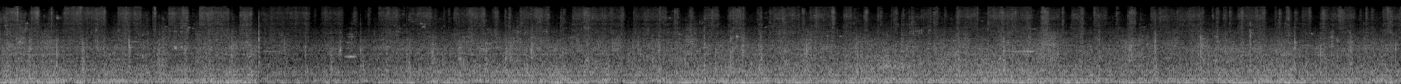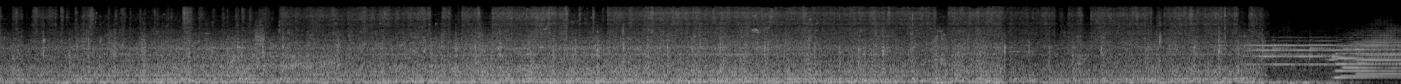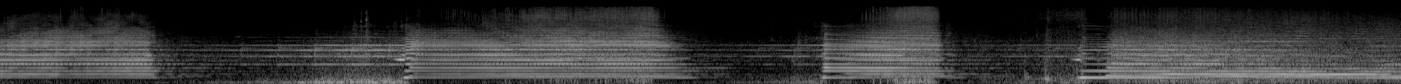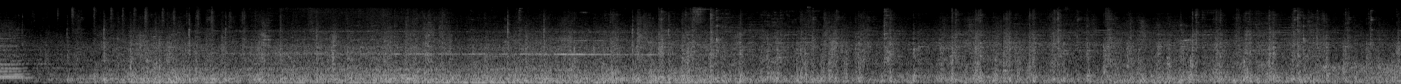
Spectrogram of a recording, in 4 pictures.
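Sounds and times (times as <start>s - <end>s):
wheels clicking over rail joints: 0.0s - 26.7s, 42.2s - 56.0s
locomotive air horn blasts: 26.5s - 30.4s, 31.8s - 42.5s.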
